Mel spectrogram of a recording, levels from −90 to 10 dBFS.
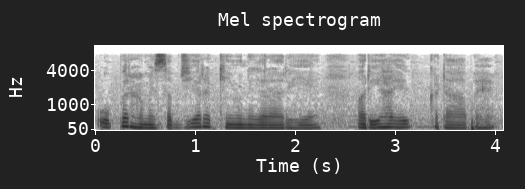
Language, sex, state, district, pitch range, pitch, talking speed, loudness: Hindi, male, Uttar Pradesh, Lalitpur, 110-135 Hz, 120 Hz, 205 wpm, -16 LUFS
